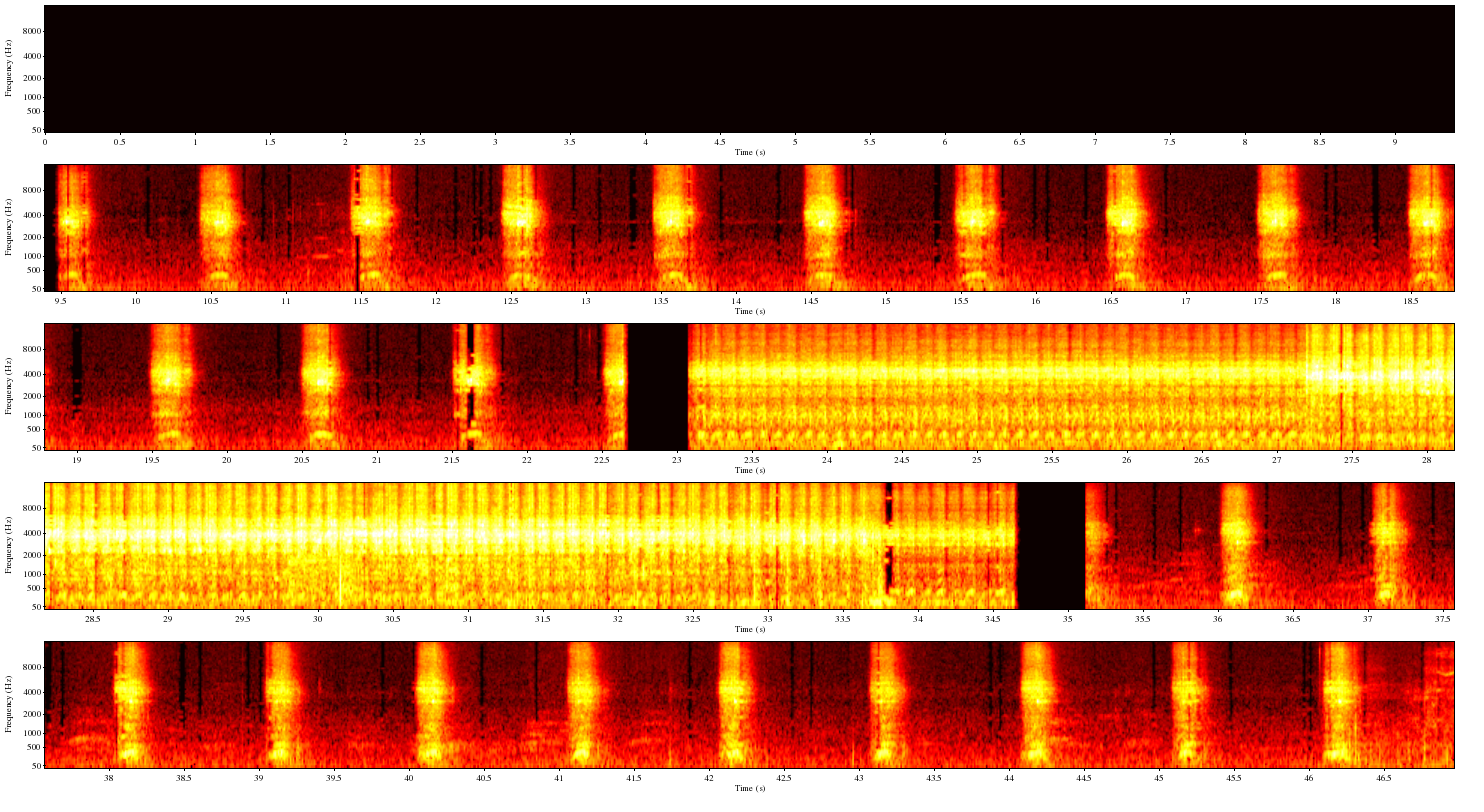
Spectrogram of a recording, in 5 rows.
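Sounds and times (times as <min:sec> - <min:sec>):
servo motors whirring: 0:22.5 - 0:34.6
fast rattle: 0:23.1 - 0:34.7.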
